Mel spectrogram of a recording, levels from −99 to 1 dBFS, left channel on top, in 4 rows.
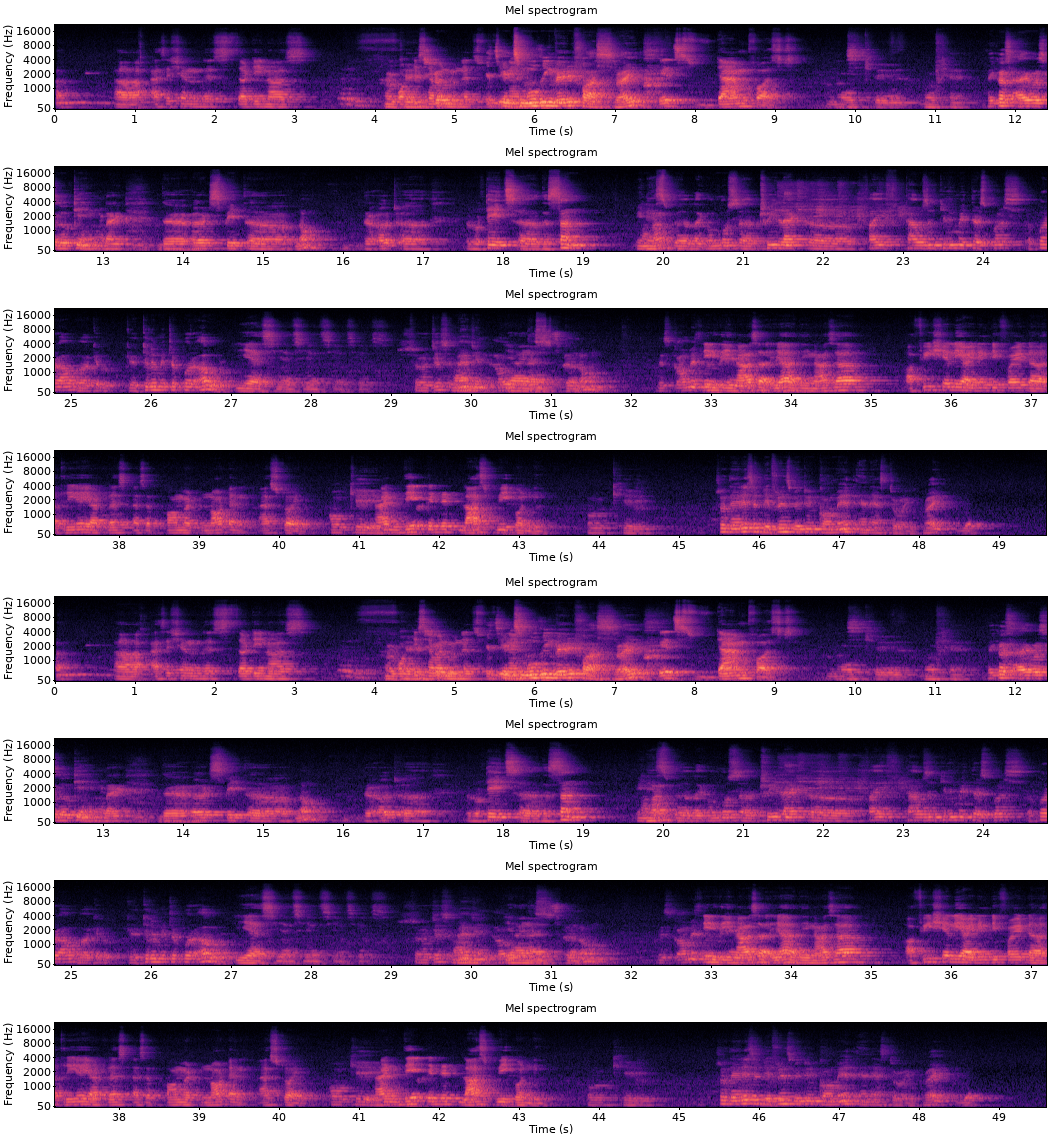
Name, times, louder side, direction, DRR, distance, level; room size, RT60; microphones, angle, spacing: voice 1, 0.0-0.6 1.5-1.6 3.5-5.1 5.4-7.6 9.6-11.3 11.6-15.7 16.0-17.1 17.5-19.1 19.6-27.0 29.2-31.7 32.3-33.5 33.8-34.0 40.6-41.3 41.7-41.8 42.4-42.5 43.8-44.6 45.5-48.4, left 2 dB, 45° left, 1.0 m, -32 dB
voice 2, 0.7-3.1 4.3-5.8 7.5-9.2 19.7-20.0 27.1-28.7 29.8-30.9 31.2-31.4 32.9-34.9 35.4-40.3 41.2-43.3 48.5-48.6, equal, 15° right, 1.0 m, -31 dB
8.0 x 3.0 x 5.9 m
head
